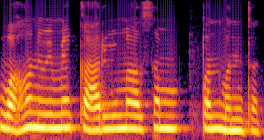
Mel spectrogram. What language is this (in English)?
Marathi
